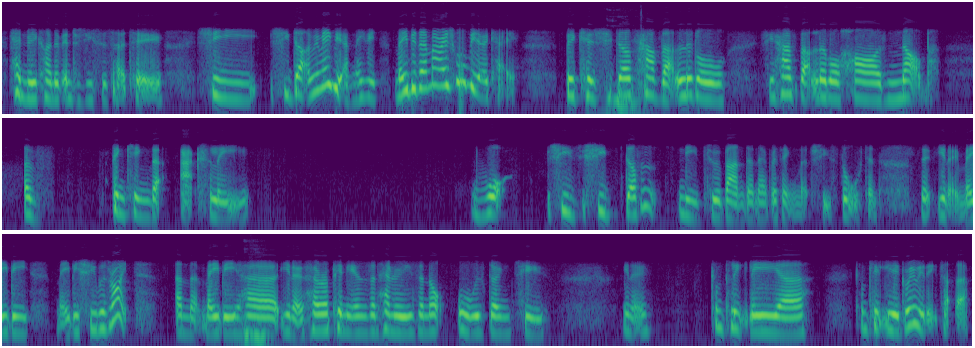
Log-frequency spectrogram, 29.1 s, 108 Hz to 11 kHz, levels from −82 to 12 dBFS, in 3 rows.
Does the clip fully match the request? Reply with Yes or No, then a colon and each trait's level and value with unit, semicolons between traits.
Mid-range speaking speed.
Yes: average, 165 wpm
